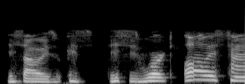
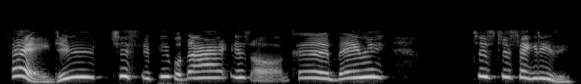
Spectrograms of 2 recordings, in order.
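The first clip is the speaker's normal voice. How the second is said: mock laid-back tempter; 12 semitones higher than usual. Palpatine soothing Anakin as people die, mock mellow. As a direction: coax in a silly high pitch, stretching words.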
